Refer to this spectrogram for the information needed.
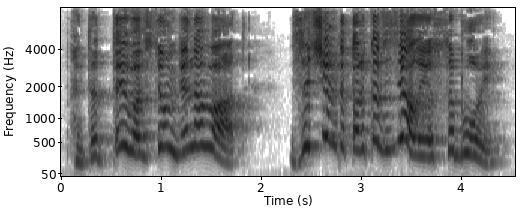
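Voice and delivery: indignant, rising accusation; angry accusation. A narrator's reading. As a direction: lash out in blame. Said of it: "глаза его полыхнули гневом".

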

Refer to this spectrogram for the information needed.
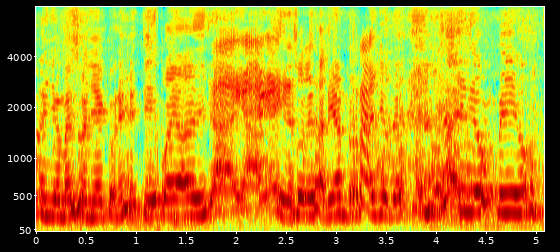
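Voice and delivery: high squealing ay ay ay with a laugh; mock frightened dream retelling. Churchgoer retelling her nightmare about the preacher, in a high mock shriek.

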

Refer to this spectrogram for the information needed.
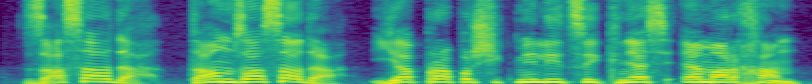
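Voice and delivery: high alarmed yell from afar; enemy spotted shout. Acted. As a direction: shout the warning at full voice. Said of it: "Он издали закричал".

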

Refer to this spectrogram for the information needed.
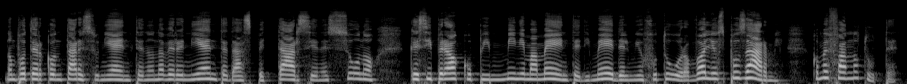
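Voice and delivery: anguished outburst. A narrator's reading. Rosabel pleading with Kendra, rising anguished outburst. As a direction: pour out her despair rising. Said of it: "esclamò".

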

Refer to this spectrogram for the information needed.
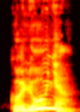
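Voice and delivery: high, loud angry call; agitated yell. A narrator's reading. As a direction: shout the name, wound up with anger. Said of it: "задержав від хвилювання і гніву".

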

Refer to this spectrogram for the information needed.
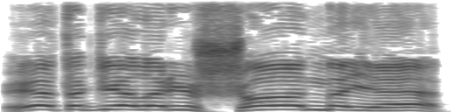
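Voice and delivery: high, loud, slow shout. A narrator's reading. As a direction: slam the decision down. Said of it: "повторил Данза". (громкий окрик)

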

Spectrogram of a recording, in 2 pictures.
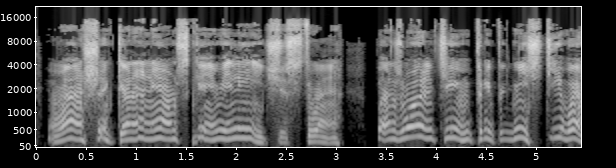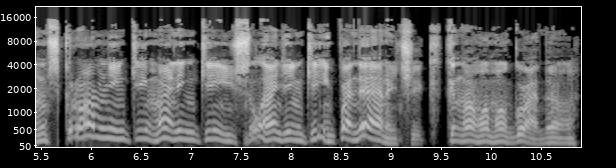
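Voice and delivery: put-on high, slow, quavering old man's nasal voice; frail breathless old person. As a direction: play a doddering old courtier bowing grandly. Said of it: "прогнусавил дребезжащим старческим голосом". (дребезжащий старческий гнусавый голос)

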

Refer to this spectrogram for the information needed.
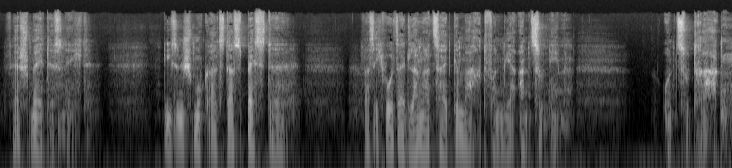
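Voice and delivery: a pleading offer that dies away to breath; fading plea. Acted.

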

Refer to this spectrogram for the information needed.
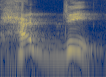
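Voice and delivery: very slow حجي, held hard closure on the doubled ج; strong voiced jeem. Shown as a demonstration. Teacher models for repetition, slow firm ج in حجي. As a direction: lock the sound on ج in حجي, then release. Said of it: "بننطقها شديدة مجهورة".

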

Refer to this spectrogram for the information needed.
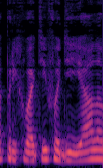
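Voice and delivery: usual speaking voice

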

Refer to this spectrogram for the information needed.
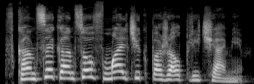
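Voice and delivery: plain reading voice

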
